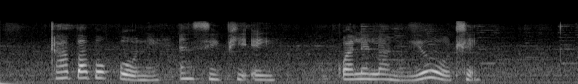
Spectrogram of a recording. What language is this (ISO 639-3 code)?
tsn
